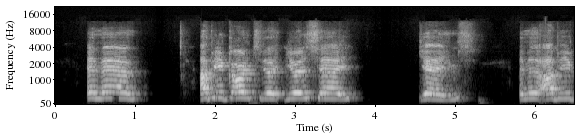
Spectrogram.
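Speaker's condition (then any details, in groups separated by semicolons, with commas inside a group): Down syndrome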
